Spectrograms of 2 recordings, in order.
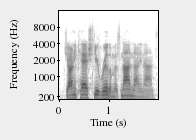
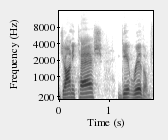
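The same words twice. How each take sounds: First: Said in the usual way. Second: Called out louder, a little higher; punchy auction call; loud announcement. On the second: Real, not acted. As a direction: announce the lot to the room. Auctioneer announcing next record.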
